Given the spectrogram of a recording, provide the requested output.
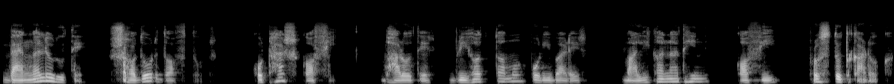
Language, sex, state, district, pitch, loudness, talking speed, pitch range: Bengali, male, West Bengal, Kolkata, 100 Hz, -22 LUFS, 75 wpm, 95-130 Hz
